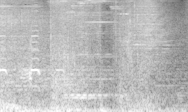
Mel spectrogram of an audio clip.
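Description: Goose honking sound effect from the Gilded Goose card in the MTG Arena digital card game, a couple of nasal honks over a busy game soundtrack.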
